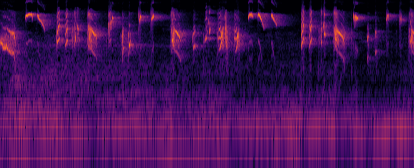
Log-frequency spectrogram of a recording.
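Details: Long-tailed shrike song meant as a master recording for captive birds: continuous lively sequence of high whistles, downslurred squeaks and crisp chirps, several per second, over a faint low hum.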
